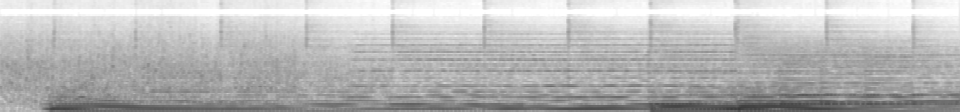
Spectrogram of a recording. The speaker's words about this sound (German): Tatsächlich schoss das Wasser im Bogen von der Höhe herab. Hinter dem Vorhang aus Wasser befand sich ein schmaler Sims.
